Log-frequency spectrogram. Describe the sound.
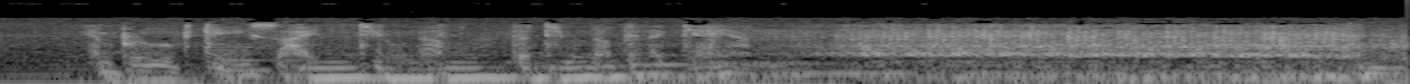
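A worn car engine with a sticking valve idles with a steady, low, slightly rough rumble that carries through the whole stretch, with indistinct talking over it during the first few seconds.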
